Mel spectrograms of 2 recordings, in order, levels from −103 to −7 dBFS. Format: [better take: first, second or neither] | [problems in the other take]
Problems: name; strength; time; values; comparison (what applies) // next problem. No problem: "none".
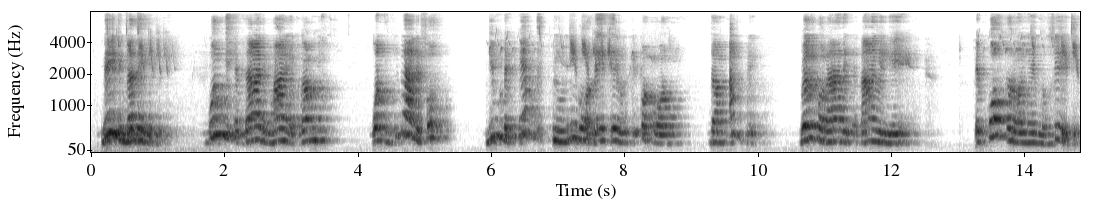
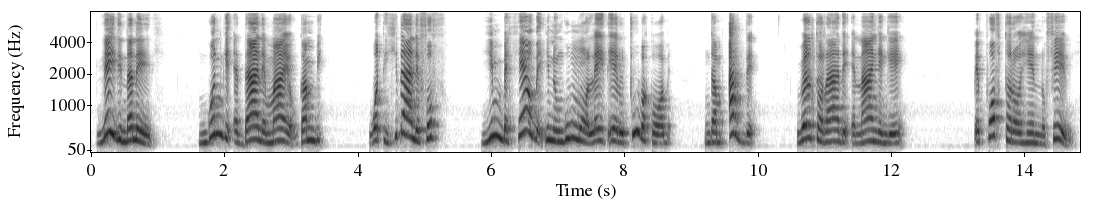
second | noise reduction (neural mask model DeepFilterNet 3)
